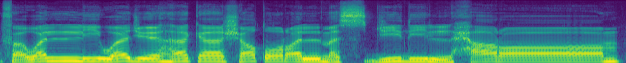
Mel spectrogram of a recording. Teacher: ফাওয়াল্লিতে কিন্তু টান নাই, এজন্য লিওয়া পরের অক্ষরটা আগেই আমাকে দেখে পড়ে ফেলতে হবে যেন এখানে টান চলে না আসে। কেউ যদি বলে ফাওয়াল্লিওয়া তাহলে ভুল হবে।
